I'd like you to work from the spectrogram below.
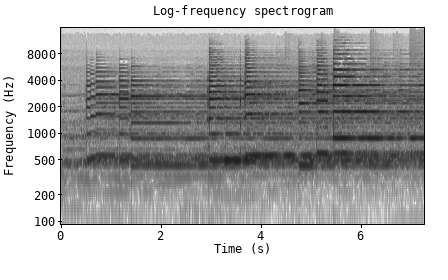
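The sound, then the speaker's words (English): Sustained electric guitar notes wash together under a held, slightly distorted tape echo from a Space Echo tape emulator, its hold function worked with an expression pedal, with new plucked notes entering every second or so over a thick, droning ambient bed; no talking. “I know that echo is distorted a little bit.”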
